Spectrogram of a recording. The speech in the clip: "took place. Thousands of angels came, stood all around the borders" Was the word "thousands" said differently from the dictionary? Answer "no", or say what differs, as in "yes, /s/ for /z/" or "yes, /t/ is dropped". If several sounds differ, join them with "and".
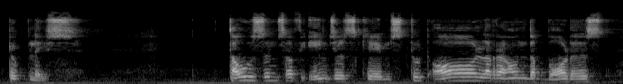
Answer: yes, /t/ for /θ/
